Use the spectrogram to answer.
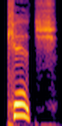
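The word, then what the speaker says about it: kitsch: Kitch. Kitch. It's literally just that. Kitch, why are you in slow-mo when you're saying it?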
